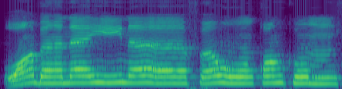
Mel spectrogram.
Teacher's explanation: واو لین ہے، نرمی سے ادا کریں گے، لپس پہ لپس کو راؤنڈ میں لے کے جائیں گے تاکہ واو اچھی طرح ادا ہو، قاف کو موٹا کر کے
